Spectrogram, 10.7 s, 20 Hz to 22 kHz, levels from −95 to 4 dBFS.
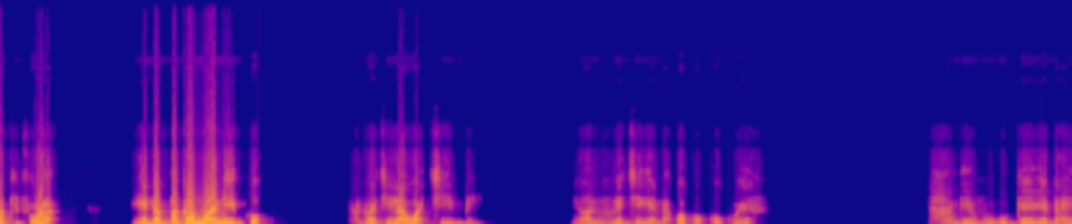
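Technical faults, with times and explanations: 0.00–0.02 s, 0.33–0.49 s, 1.43–2.30 s and 3.98–4.17 s: microphone overload. The loudest peaks sound flattened and gritty, with a harsh crackle on top. The signal runs past full scale by about 10 dB, 6 dB, 13 dB and 4 dB in turn. The likely cause is an input level set too high, so the converter cuts the waveform tops flat. In the first and third spans a large share of samples is clipped, so the distortion is heaviest there.
1.58 s, 2.58 s and 4.17 s: microphone volume stepped down. Each time, the sound and its background drop suddenly in one step, by about 2 dB, 7 dB and 4 dB. The first drop falls inside a clipped span, and the third comes right as one ends. This likely comes from the call software turning down the device input after detecting overload. The 7 dB step at 2.58 s is the most obvious.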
